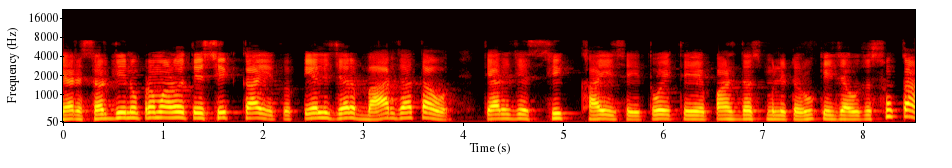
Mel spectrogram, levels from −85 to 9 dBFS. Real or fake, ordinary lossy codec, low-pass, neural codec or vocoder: real; AAC, 32 kbps; 7.2 kHz; none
